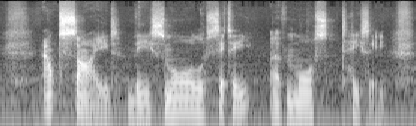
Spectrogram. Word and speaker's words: Morse Taesi: And you were teleported, outside the small city of Morse Taesi.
